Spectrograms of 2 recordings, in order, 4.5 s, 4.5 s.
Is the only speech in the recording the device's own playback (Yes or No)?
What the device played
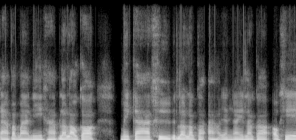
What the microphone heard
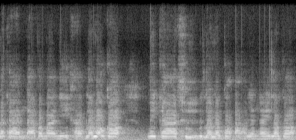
Yes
